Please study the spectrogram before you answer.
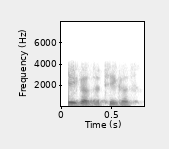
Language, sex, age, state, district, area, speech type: Bengali, male, 30-45, West Bengal, Cooch Behar, urban, conversation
